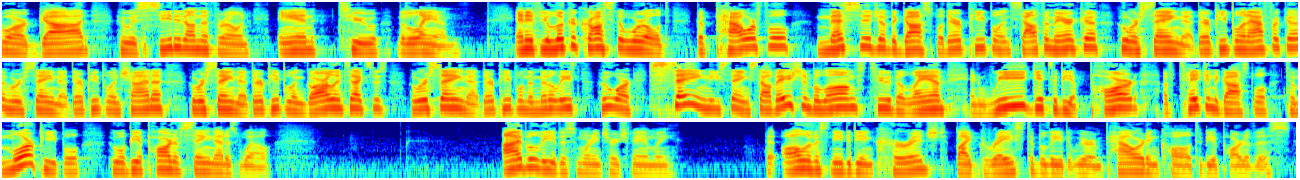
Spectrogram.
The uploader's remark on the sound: This is a podcast from primarily sermons preached at City Church Garland.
